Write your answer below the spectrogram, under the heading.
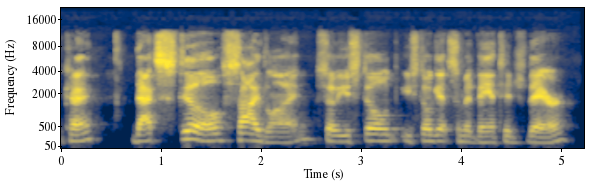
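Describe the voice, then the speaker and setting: A man with a creaky voice, casually explaining as a coach hosting a group call, often checking that listeners follow. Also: fairly high pitch, measured pace. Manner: informal, hands-on, checks understanding with short tag questions. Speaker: host and coach.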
